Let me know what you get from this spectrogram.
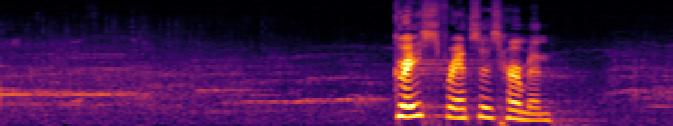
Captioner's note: cheers and applause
